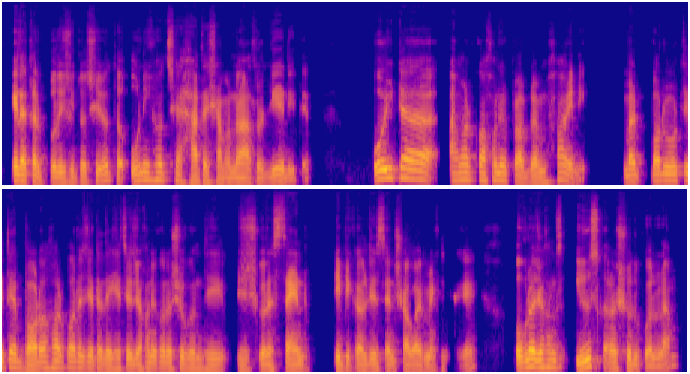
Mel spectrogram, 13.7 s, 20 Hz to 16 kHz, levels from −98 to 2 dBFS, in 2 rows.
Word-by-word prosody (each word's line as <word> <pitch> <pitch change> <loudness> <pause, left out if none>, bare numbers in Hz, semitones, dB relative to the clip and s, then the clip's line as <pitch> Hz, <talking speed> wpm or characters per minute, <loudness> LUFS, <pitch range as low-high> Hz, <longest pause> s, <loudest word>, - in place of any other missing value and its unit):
এলাকার 130 - +5
পরিচিত 105 +1 -1
ছিল 125 +1 0
তো, - - +1 0.2
উনি 150 +2 +1
হচ্ছে 150 0 -2
হাতে 110 +1 0
সামান্য 95 0 -3
আতর 90 +1 -5
দিয়ে 120 +1 +1
দিতেন। - - -11 0.7
ওইটা 185 +1 +6 0.5
আমার 150 +1 0
কখনোই 145 0 +1
প্রবলেম 110 0 0
হয়নি। 150 -1 -2 0.4
বাট 125 - +3
পরবর্তীতে 135 +2 +1 0.2
বড় 110 +4 +4
হওয়ার 130 -2 0
পরে 130 0 +1
যেটা 120 -1 0
দেখেছি, 110 0 -2
যখনই 115 +2 -1
কোনো 115 -1 0
সুগন্ধি, 105 -1 -3 0.2
বিশেষ 95 -1 -7
করে 100 0 +1
সেন্ট, 100 -3 +5 0.3
টিপিক্যাল 100 - 0 0.2
সেন্ট 90 - -2
সবাই 95 0 +1
মেখে 85 +1 -6
থাকে, - - -8 0.5
ওগুলা 145 +7 +8
যখন 145 0 +1 0.2
ইউজ 155 +1 +5
করা 115 - 0
শুরু 100 -4 0
করলাম, 80 - -2
115 Hz, 175 wpm, -24 LUFS, 105-140 Hz, 0.7 s, ওগুলা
